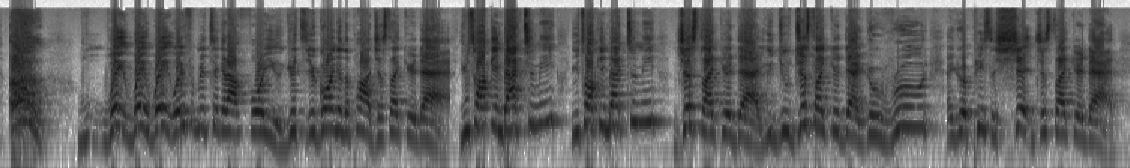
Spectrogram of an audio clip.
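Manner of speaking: high, loud scolding mother voice; nagging mom. Retold or imitated. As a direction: mimic a mother snapping at her kid, pitched high and loud. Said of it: "she'd be like".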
